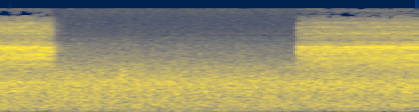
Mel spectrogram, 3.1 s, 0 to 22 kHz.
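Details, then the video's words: A young azure-winged magpie at Kiba Park on 17 July 2019 gives two rough, breathy hissing calls separated by nearly two seconds of quiet background hum. "オナガの若鳥 Azure-winged Magpie"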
